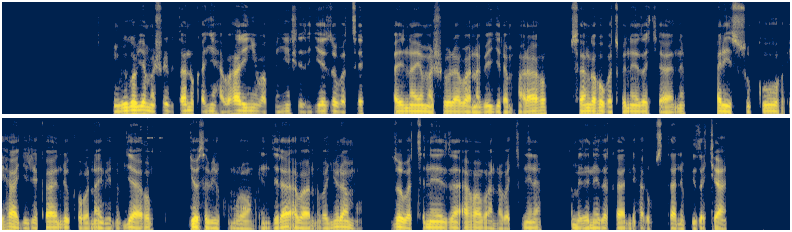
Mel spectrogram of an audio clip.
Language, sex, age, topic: Kinyarwanda, male, 25-35, education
